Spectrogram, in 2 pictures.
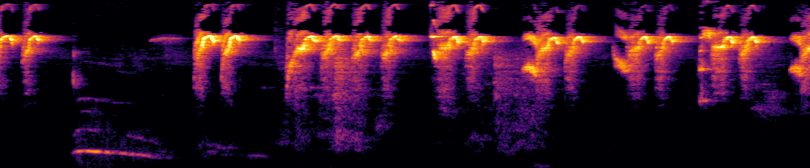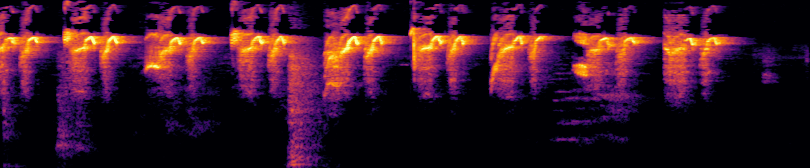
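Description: Blue-crowned hanging parrots giving a long run of shrill, high-pitched chirping calls, short notes in quick clusters of two or three repeated about every half second.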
